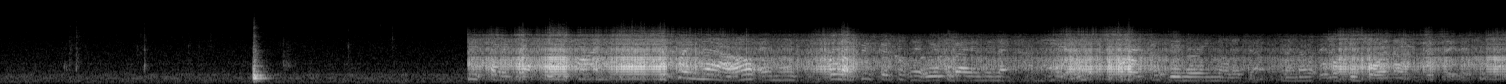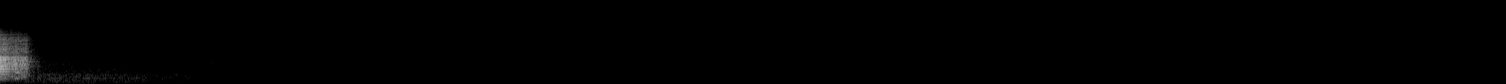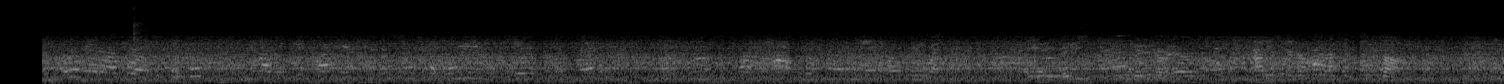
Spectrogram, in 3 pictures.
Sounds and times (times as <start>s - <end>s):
Speech: 4.7s - 15.0s, 30.7s - 39.7s, 40.3s - 45.1s
Radio: 4.7s - 15.4s, 30.6s - 45.1s.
